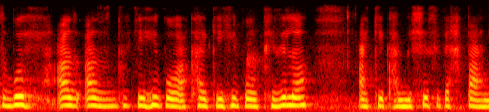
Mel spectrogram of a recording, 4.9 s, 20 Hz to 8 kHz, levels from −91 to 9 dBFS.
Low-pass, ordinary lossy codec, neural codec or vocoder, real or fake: 7.2 kHz; Opus, 24 kbps; none; real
